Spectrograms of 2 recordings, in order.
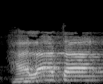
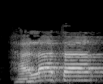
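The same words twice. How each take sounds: First: The glottal stop is dropped and the words link. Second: The same.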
